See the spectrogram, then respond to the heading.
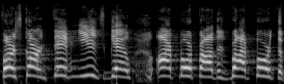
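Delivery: put-on very high, very loud Ozark accent. Joking with friends about an actress, quoting Ruth's Ozark accent. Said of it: "but with that accent".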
